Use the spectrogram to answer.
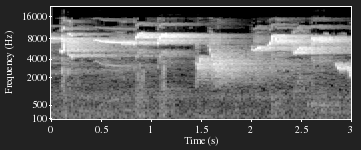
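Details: Orange-headed thrush delivering very high, long held whistles that shift in steps, with a lower buzzy note midway and a short falling note at the end.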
